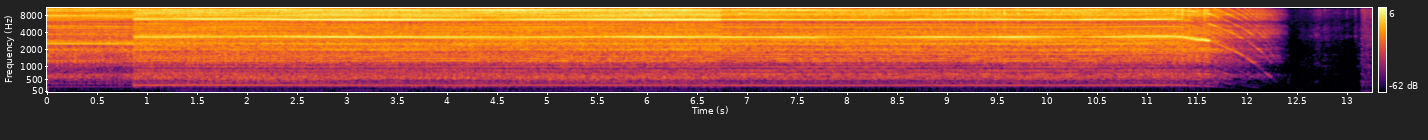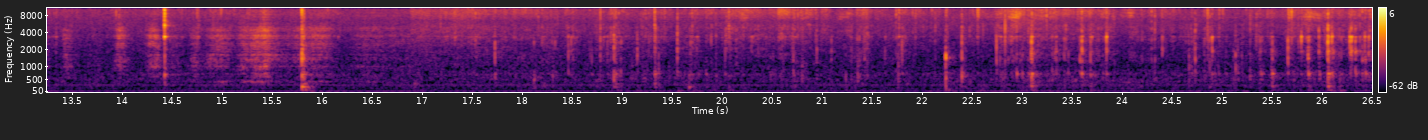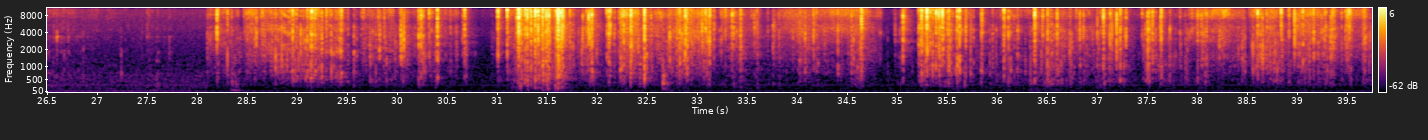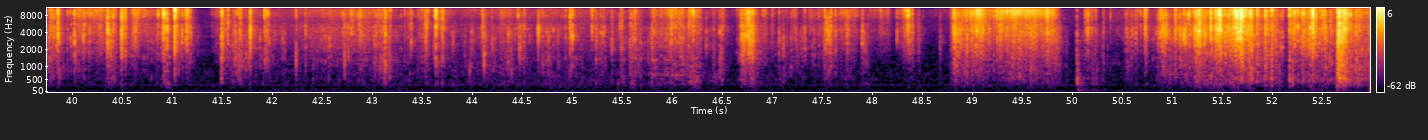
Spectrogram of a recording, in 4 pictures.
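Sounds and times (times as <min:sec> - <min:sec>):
baking paper crinkling: 0:00.2 - 0:11.8, 0:28.1 - 0:52.9.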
